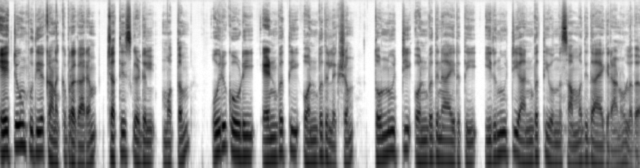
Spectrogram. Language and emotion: Malayalam, neutral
